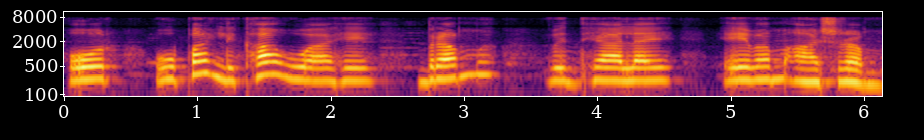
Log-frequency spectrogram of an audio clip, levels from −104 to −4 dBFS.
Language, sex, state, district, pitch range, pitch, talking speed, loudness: Hindi, female, Madhya Pradesh, Bhopal, 225-250 Hz, 235 Hz, 100 wpm, -17 LUFS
